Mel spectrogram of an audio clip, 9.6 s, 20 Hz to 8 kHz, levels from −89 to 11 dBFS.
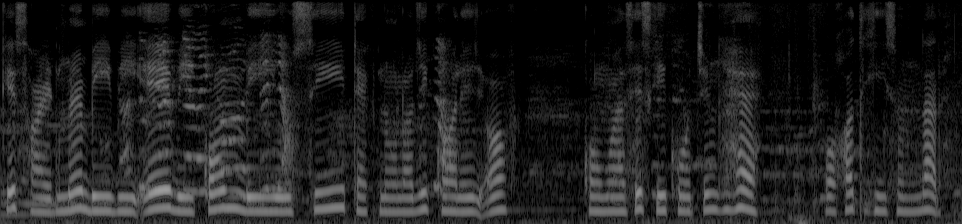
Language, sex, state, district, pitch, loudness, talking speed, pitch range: Hindi, female, Bihar, Purnia, 195 Hz, -42 LUFS, 95 wpm, 190-215 Hz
